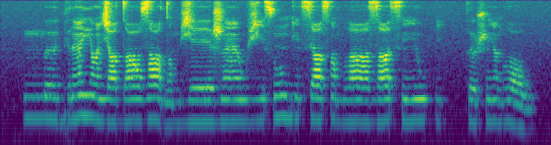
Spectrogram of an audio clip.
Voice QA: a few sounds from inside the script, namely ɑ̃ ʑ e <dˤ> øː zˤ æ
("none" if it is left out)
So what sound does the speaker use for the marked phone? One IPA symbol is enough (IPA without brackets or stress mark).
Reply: dˤ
